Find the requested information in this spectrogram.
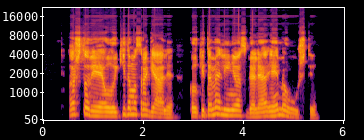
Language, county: Lithuanian, Vilnius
